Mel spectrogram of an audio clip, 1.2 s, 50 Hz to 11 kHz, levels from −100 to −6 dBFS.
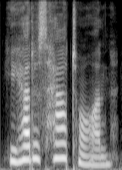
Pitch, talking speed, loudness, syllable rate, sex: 215 Hz, 245 wpm, -19 LUFS, 4.6 syllables/s, female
